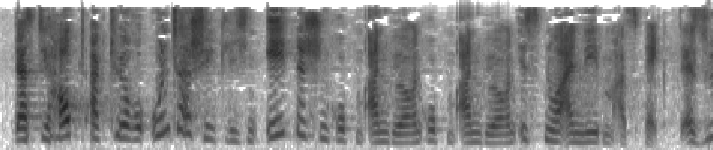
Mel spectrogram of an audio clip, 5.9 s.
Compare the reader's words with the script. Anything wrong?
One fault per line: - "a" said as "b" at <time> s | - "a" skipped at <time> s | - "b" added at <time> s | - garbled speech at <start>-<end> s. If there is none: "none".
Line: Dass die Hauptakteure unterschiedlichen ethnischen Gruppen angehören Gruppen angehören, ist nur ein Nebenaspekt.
none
